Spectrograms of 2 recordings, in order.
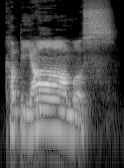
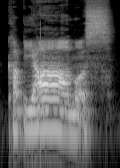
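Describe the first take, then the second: First: "capiamos" very slow, the second a held long; slow long vowel. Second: "capiamos" said slowly, short first a; slow model of "capiamos"; careful pronunciation. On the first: Teacher repeating "capiamos" slowly for students to copy. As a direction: stretch "capiamos" syllable by syllable. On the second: Teacher giving the answer "capiamos" to students. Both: Shown as a demonstration. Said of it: "the second A that you see is long".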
